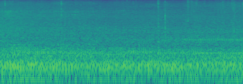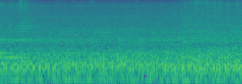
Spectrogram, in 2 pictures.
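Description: A steady low rumble with no clear strikes or calls.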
